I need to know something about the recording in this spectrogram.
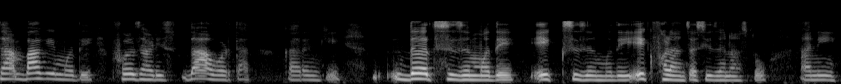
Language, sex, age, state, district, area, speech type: Marathi, female, 30-45, Maharashtra, Osmanabad, rural, spontaneous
